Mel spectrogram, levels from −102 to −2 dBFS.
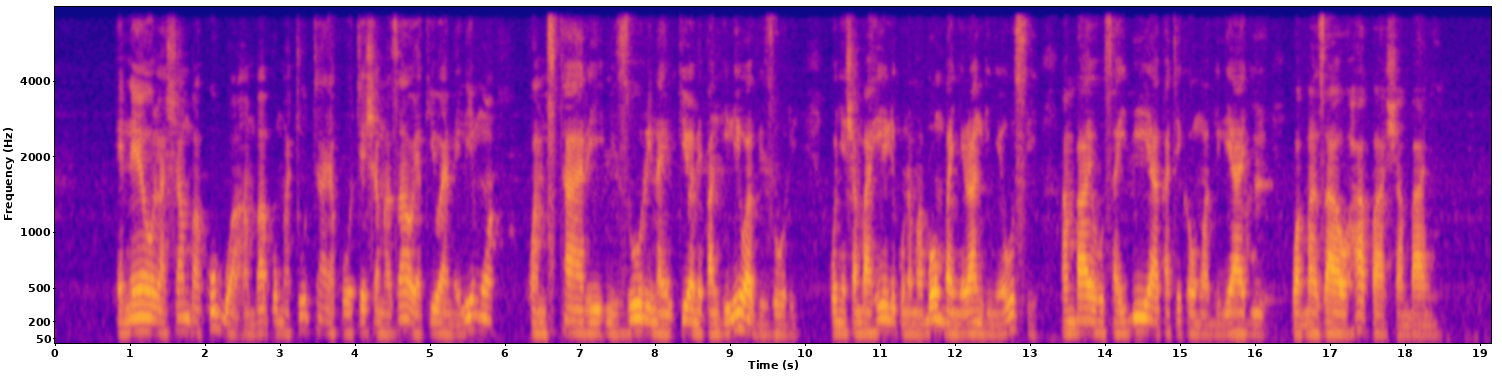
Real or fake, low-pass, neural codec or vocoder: real; 7.2 kHz; none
